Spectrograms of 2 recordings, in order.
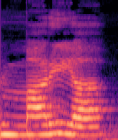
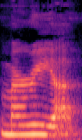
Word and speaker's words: Maria: phrase tell me Maria he sings it like I just said it Maria without that little Maria without the flip of the r without the more rounded ma sound it's more of Mia so that's more of like a pop pronunciation more of a casual pronunciation less of the um traditional and Latin pronunciation and I could easily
